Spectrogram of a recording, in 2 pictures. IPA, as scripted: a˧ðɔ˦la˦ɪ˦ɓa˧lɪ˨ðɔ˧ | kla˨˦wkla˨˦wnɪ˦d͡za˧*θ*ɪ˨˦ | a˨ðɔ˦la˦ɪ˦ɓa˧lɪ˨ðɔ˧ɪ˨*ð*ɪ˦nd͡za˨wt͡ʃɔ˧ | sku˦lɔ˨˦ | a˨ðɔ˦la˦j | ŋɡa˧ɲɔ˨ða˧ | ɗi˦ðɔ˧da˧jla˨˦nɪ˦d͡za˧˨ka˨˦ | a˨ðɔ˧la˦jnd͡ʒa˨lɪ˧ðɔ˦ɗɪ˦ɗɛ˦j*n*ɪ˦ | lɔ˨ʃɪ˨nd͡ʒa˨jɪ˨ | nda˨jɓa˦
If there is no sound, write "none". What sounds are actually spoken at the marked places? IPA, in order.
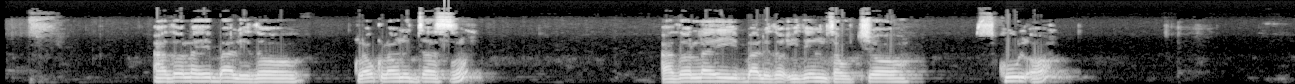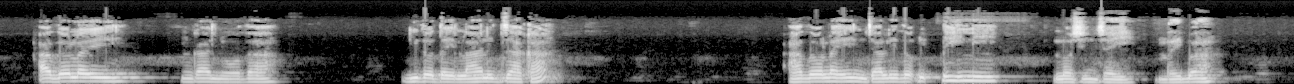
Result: s, ð, n

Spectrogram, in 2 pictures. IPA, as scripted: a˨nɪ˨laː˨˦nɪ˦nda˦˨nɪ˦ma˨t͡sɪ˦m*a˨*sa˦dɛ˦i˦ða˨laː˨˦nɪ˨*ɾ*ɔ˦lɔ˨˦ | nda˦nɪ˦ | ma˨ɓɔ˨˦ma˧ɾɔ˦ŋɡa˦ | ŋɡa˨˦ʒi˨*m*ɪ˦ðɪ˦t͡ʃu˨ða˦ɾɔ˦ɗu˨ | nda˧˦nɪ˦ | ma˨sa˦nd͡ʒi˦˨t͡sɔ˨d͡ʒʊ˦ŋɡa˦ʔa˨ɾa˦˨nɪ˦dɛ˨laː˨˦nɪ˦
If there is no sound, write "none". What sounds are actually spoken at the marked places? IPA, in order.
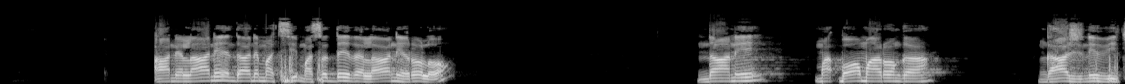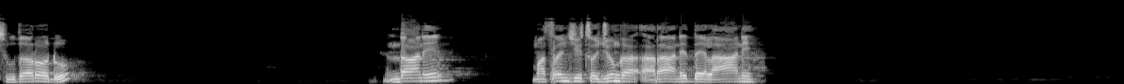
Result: a˨, ɾ, n

